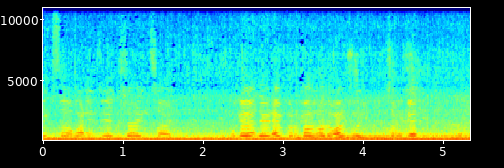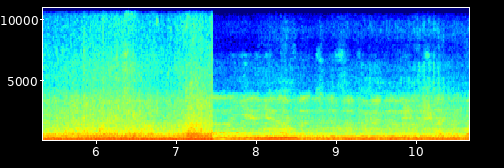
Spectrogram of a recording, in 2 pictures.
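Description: Minisprint engine running steadily close by, with voices over it in the first few seconds. About seven and a half seconds in, the sound cuts to a quieter field of minisprint engines, one briefly revving up.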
